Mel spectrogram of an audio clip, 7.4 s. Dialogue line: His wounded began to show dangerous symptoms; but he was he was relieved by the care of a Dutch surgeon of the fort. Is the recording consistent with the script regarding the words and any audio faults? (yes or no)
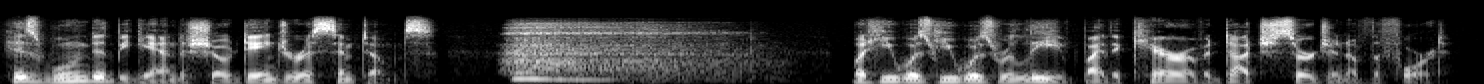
no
